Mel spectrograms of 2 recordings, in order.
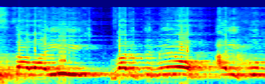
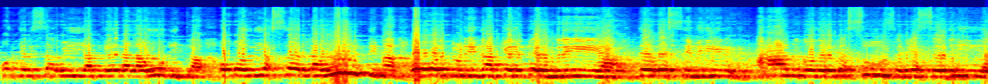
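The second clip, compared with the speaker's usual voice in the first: loud, emphatic sermon climax, slowing toward the end; fervent pulpit proclamation; full-force preaching; 5 dB louder than usual. Real, not acted.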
